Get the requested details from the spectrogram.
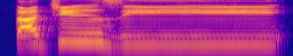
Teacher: जा सख्ती और सीटी वाला हरफ है, تو زا پر ہم سیٹی کی آواز نکالیں گے، زا کے نیچے زیر، زا کو ہم یائے ساکن کے ساتھ ملائیں گے، یہ یائے مدہ ہے، اس کو ہم ایک الف کی مقدار کھینچ کر ادا کریں گے۔ تا، جیم، زبر تج، زا، یا، زیر زی، تجزی۔ · तो यहाँ हम कलकला करेंगे, डबल साउंड आएगा, टकराव पैदा होगा और बगैर खींचे पढ़ेंगे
